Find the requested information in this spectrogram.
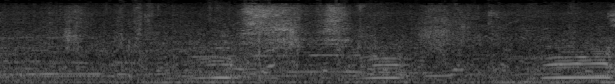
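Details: Cattle getting down from a truck in Indonesia, said to be drowsy as it tumbles off. Several short, low, steady moo-like tones come about every one and a half seconds over background music, clapping and people chatting.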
